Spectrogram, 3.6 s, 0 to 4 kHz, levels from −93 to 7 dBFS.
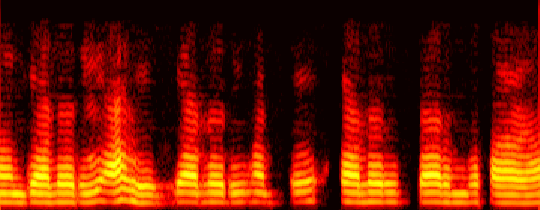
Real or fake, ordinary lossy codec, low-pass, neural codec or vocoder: fake; MP3, 32 kbps; 3.6 kHz; codec, 16 kHz, 16 kbps, FunCodec, trained on Chinese and English, 50 frames a second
